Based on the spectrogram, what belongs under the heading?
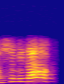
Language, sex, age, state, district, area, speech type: Bengali, female, 60+, West Bengal, Nadia, rural, conversation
